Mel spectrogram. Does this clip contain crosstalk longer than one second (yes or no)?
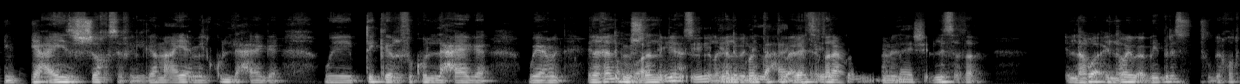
yes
